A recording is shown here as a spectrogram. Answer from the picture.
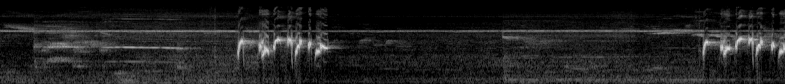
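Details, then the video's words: Caged red-whiskered bulbul singing the doubled 'beun' style phrase 'fik-jik-fok', used to teach young birds: two quick bursts of rich, bubbly whistled notes about four seconds apart, over a constant thin high whine. "นกเบิ้ลอาชีพง่ายๆ ฟิก-จิก-ฟก ล้วนๆ เปิดไห้ลูกนกฟังทุกวันติดแน่นอน"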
